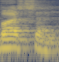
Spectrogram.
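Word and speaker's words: bustle: है तो टी जो है साइलेंट हो गया, उच्चारण होगा बसल, क्या पढ़ेंगे, बसल।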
